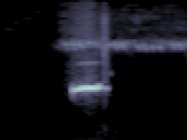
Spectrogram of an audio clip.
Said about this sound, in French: Parfois aussi, on peut entendre, si on est très, très attentif, que la mère, petit duc, parle à ses bébés dans le nid.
